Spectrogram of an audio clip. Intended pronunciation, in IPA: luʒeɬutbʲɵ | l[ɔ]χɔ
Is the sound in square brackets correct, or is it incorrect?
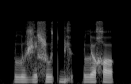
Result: incorrect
